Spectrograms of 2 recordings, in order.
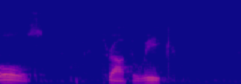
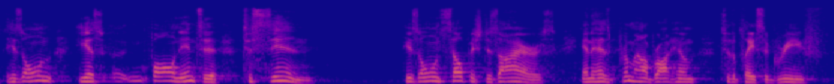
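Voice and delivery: louder, higher, driving sermon voice; fervent preaching; 6 semitones higher, 7 dB louder than usual. Real, not acted. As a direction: preach it out with urgency. Preaching at full force.

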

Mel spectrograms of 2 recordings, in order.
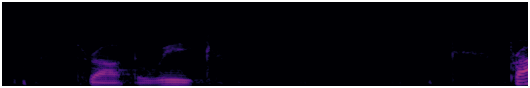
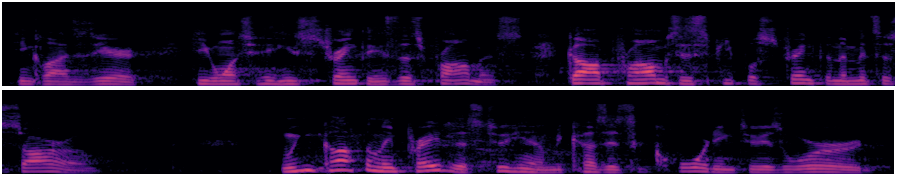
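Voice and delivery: ordinary talk

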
